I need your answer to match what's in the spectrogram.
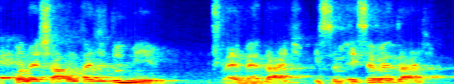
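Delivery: usual speaking voice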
